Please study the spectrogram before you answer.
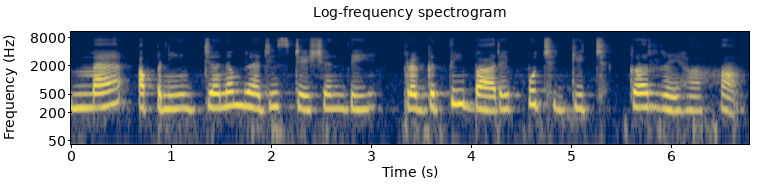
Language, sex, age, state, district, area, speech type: Punjabi, female, 18-30, Punjab, Fazilka, rural, read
